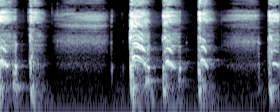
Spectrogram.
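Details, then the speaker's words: An adult gives a run of short, deliberate voluntary coughs in pairs, with quiet pauses between, coughing onto a spoon on camera. "начнём ну я кашлю вам нравится так на этом я думаю стоит закончить это дело"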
